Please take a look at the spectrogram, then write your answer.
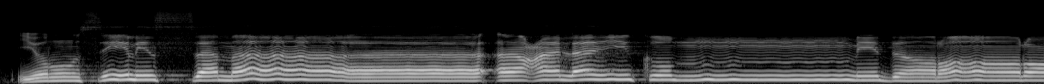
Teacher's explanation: disitu terdapat hukum bacaan Idgham Mimi cara membacanya sukun dileburkan ke huruf mim berikutnya dan disertai dengan dengung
